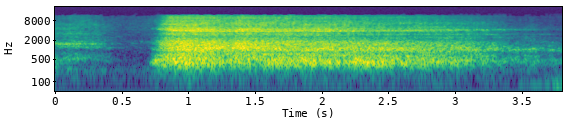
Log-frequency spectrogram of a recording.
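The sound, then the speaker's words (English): A long exhale pushed out from the chest during a tense-and-release relaxation exercise: one steady, breathy rush of air that starts abruptly and holds for about three seconds before easing off, with no voices. “Breathe it out when it releases.”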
